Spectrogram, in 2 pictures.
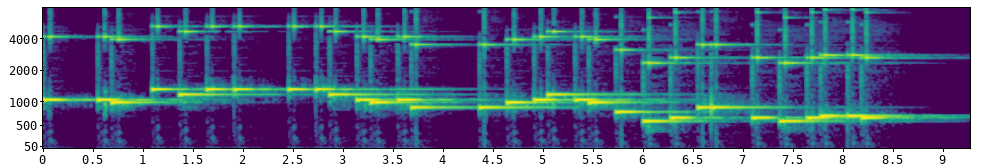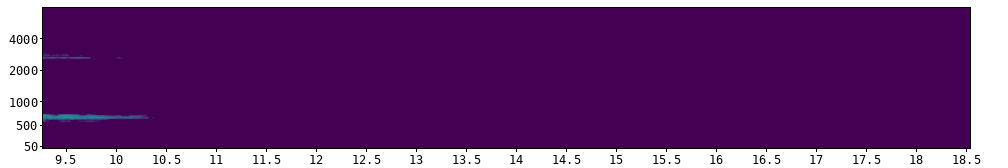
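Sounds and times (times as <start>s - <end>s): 
music box: 0.0s - 9.6s.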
